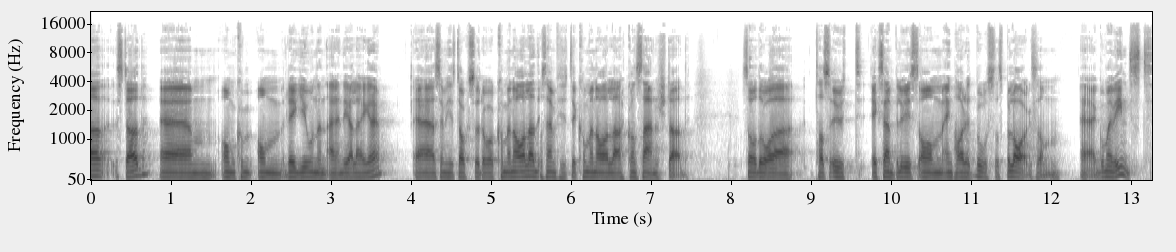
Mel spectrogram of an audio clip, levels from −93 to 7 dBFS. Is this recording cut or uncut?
cut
